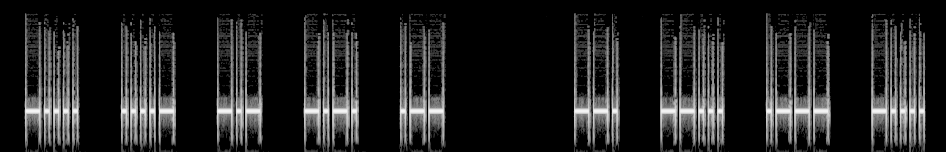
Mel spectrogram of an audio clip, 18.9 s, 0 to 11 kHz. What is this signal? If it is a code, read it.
Morse code, heard as a keyed tone, about 13 wpm, spaced as for 7 wpm, 800 Hz. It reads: 64KCW G7J6
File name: LEZIONI / 10 SIGNS / 10B INT ws 12wpm 3527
